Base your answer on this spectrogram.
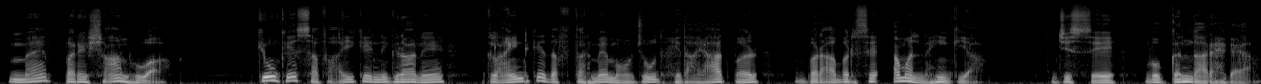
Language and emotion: Urdu, sad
